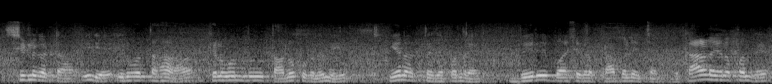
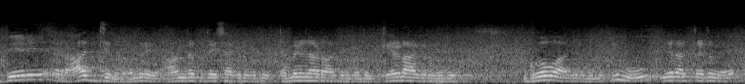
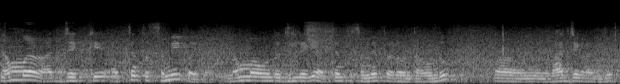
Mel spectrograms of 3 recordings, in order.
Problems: constant background noise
